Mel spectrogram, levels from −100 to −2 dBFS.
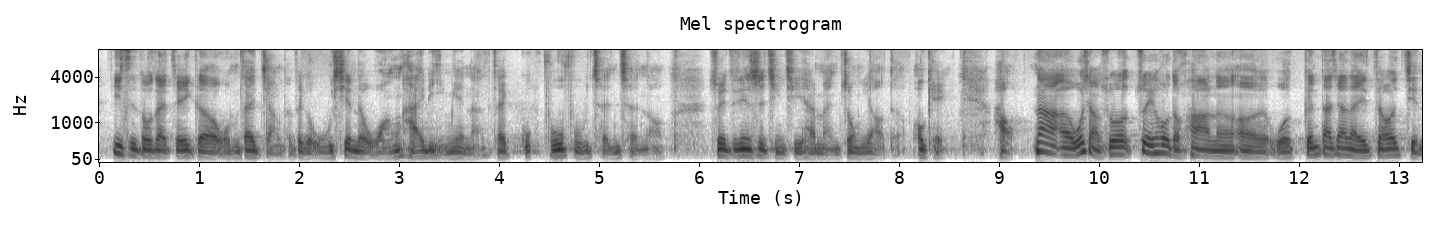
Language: Chinese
